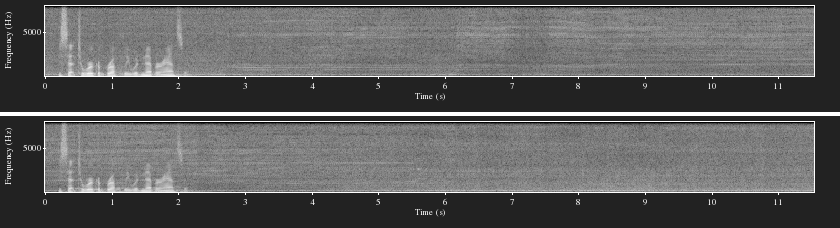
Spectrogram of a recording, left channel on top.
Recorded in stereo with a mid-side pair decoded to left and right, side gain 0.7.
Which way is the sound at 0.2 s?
15° left.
